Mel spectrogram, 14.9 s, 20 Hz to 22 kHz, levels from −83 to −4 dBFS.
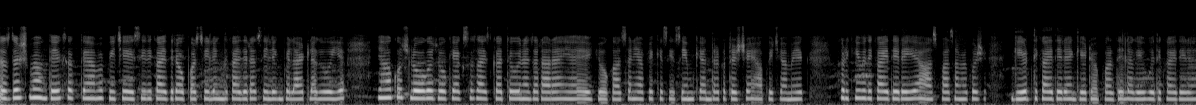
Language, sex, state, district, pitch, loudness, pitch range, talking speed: Hindi, female, Uttarakhand, Uttarkashi, 270 Hz, -32 LUFS, 265-280 Hz, 320 wpm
